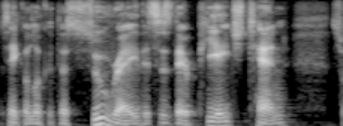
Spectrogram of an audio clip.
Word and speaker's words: Sirui: You'll hear it pronounced all different ways, but I believe it's Sirui.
